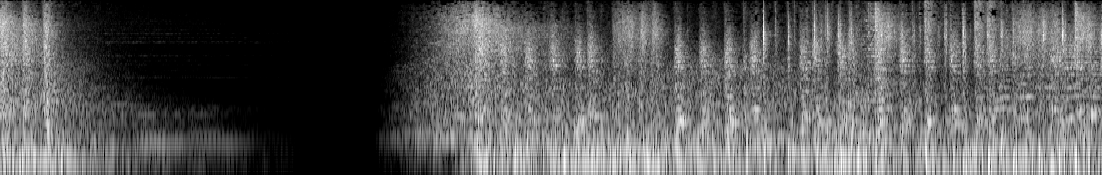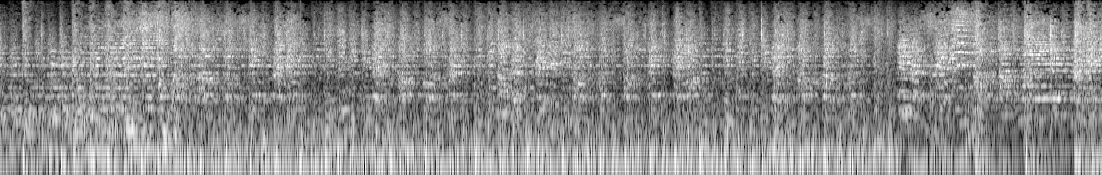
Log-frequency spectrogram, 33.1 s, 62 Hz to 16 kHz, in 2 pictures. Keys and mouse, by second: 4.0 Tab, 5.4 4, 7.8 3, 18.8 x, 20.1 c, 27.9 ctrl+KP_7, 30.8 c.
